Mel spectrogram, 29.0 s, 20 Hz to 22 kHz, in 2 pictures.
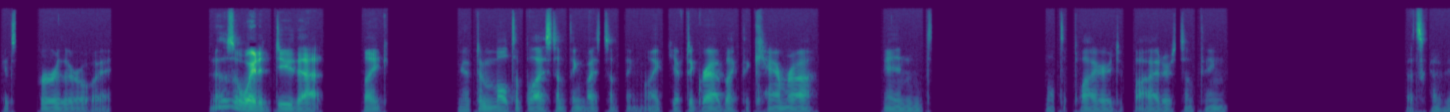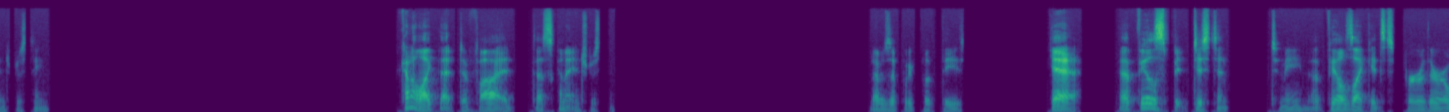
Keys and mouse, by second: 2.0-3.4 middle drag, 5.0 click, 5.5 click, 7.2 click, 10.1 middle click, 11.7 middle click, 13.4 click, 13.9 middle click, 14.7 middle click, 16.0 middle click, 17.2 middle click, 20.0 middle click, 20.9 middle click, 21.3 middle click, 23.3 click, 24.5 middle click, 26.8-28.8 middle drag.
